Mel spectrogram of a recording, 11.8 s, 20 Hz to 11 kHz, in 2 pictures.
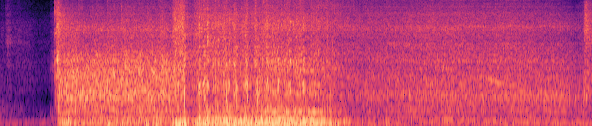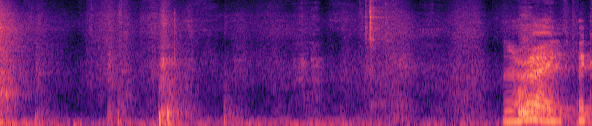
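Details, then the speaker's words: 1966 Plymouth Fury III, 62K miles, sitting with swapped engine, gas poured in to start: steady churning crank at two to three beats a second for three seconds that never catches while fuel is still being picked up; later runs but sounds like missing. "it's picking up fuel. Okay, try it again. Oh, give it a little gas."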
